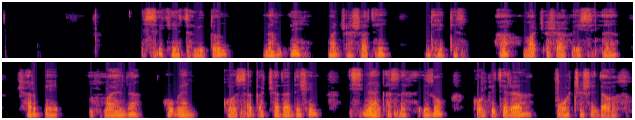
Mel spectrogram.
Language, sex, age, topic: Gamo, male, 25-35, government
